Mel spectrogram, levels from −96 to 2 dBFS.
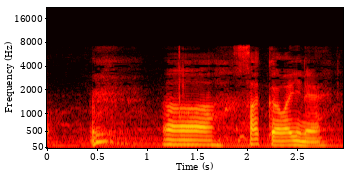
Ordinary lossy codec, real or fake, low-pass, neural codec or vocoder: none; real; 7.2 kHz; none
